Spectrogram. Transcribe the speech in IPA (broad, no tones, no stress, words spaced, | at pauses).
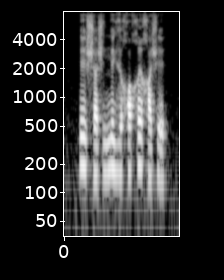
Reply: eʃaʃe ŋevʲɯχo χiχaʃe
